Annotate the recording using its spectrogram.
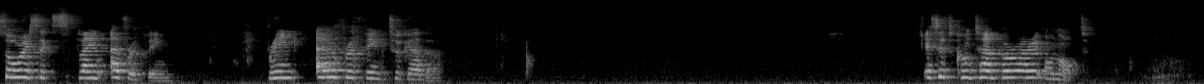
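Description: A woman speaks calmly through a microphone, pausing now and then.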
